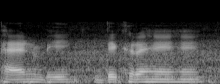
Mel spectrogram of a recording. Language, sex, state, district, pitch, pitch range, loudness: Hindi, male, Uttar Pradesh, Lucknow, 115 Hz, 115-120 Hz, -19 LUFS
